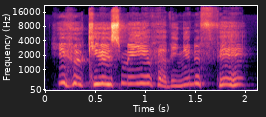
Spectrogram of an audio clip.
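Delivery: high, loud, furious accusations; angry wife. A narrator's reading. Kylie accusing her husband of flirting, furious. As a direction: lash out at him.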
